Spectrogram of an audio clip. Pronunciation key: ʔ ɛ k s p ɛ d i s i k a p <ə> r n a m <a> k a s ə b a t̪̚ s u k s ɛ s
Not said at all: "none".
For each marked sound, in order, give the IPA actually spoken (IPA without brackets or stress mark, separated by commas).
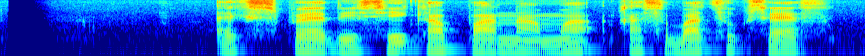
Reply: a, a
